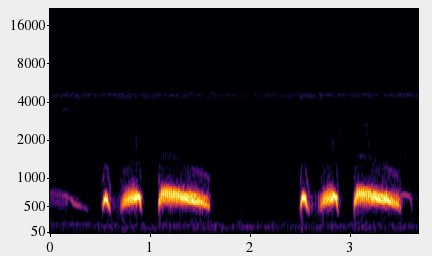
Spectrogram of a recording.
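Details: Cooing red turtle dove, used to excite other birds for trapping: two phrases two seconds apart, each a pair of clipped notes and a drawn-out low coo, with a steady faint high whine.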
